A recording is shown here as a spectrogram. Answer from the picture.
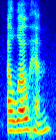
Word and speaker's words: Elohim: that Elohim, that's how you say it, is Elohim, is that's the person that they, or the species that they worship, is what created humanity and using their advanced technology. So it's like Leon would be Elohim from outer space.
